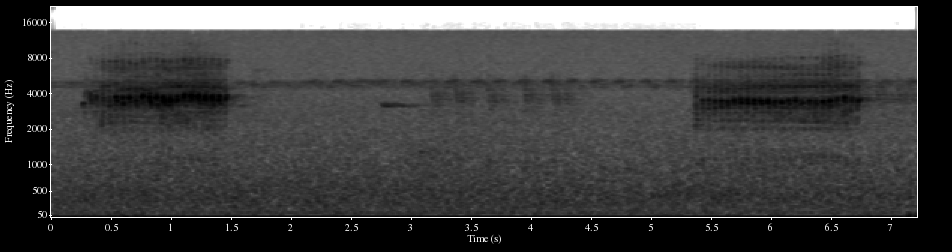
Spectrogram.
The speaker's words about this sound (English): The sixth clip is the cricket-like trill of an owlet begging for food from the nest hollow.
